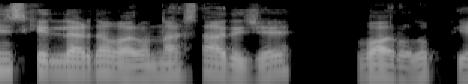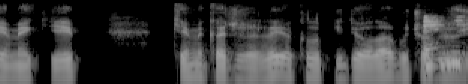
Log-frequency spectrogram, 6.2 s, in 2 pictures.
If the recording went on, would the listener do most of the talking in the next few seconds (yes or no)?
yes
